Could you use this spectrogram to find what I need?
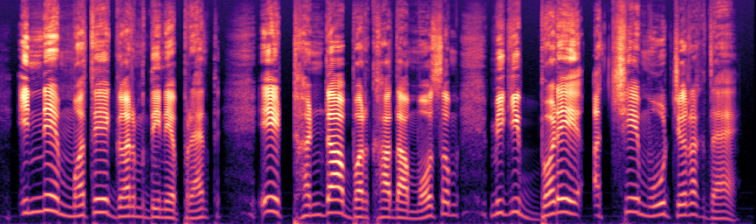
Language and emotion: Dogri, happy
